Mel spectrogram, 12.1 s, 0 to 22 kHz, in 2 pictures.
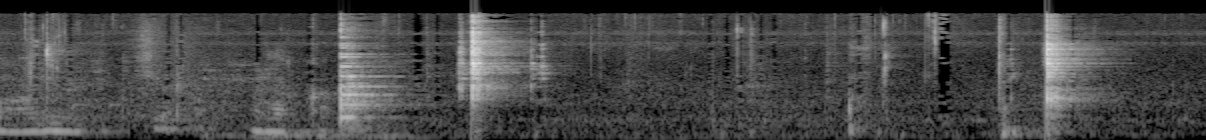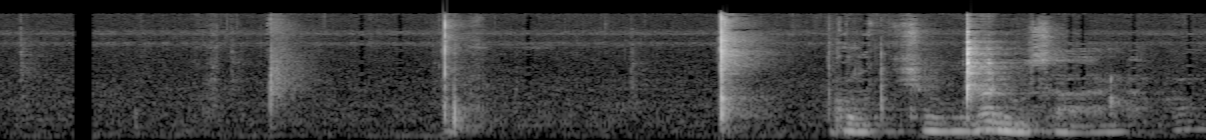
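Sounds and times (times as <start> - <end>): spoon clinking metal bowl: 1.7 - 2.8.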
